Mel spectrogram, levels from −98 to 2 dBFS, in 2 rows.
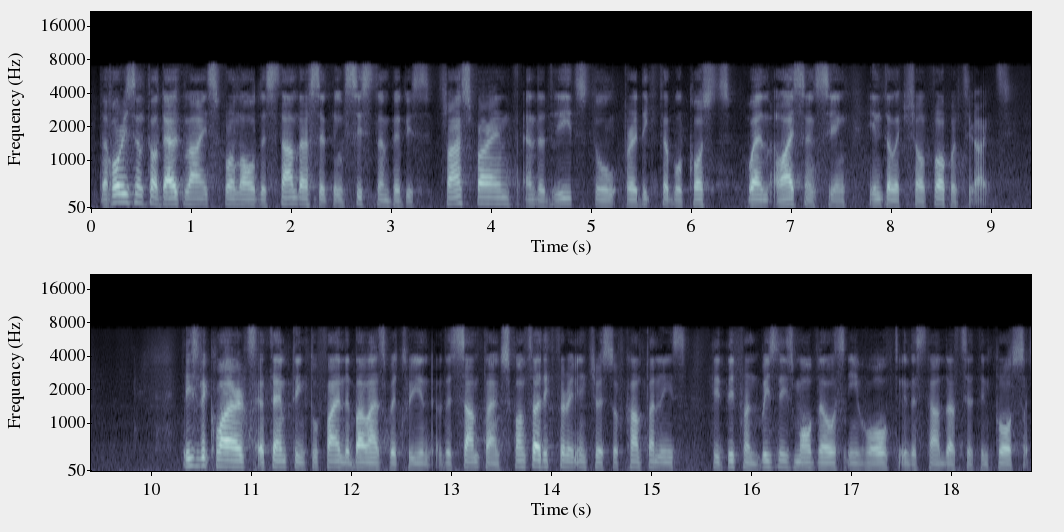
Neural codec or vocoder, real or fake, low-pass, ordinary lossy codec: codec, 16 kHz, 1 kbps, FunCodec, trained on LibriTTS, 50 frames a second; fake; 7.2 kHz; none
